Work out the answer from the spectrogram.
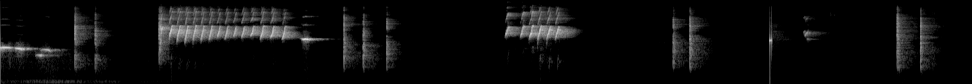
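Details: White-rumped shama in the wild: a brief falling whistle, then a long harsh rattling trill, sharp ticks, a second buzzy rattle, and scattered dry clicking notes separated by short silences.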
